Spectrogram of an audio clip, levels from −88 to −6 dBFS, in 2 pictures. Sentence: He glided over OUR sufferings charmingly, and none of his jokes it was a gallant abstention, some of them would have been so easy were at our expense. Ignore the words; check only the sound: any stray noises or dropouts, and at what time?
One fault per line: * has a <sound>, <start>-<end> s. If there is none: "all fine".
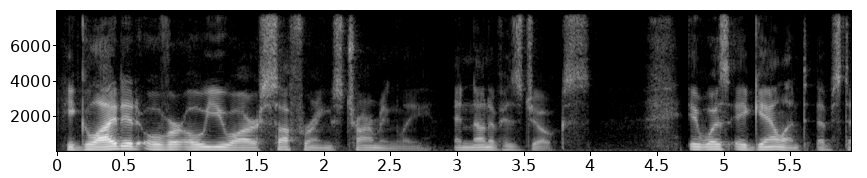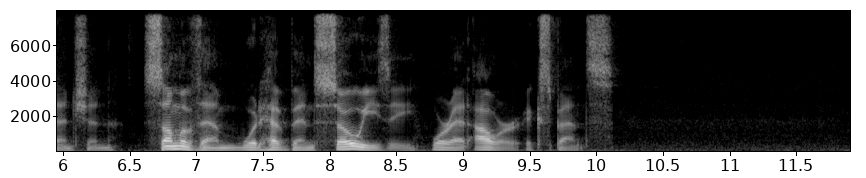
all fine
